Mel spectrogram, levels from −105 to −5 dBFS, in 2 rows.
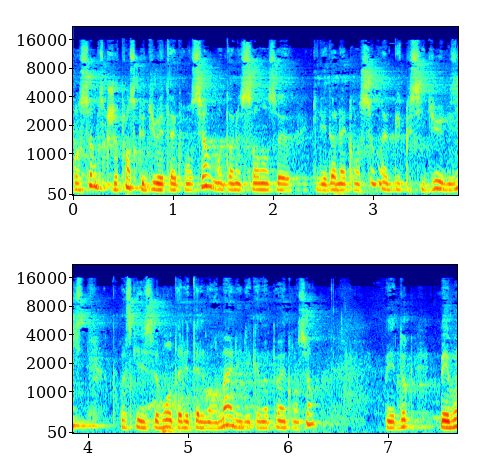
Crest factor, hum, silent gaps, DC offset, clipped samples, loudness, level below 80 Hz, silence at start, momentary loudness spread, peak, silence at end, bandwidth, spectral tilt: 20 dB; none; none; under 0.1%; under 0.1%; -28 LUFS; -52 dBFS; 0 s; 8 LU; -8 dBFS; 0 s; 16.5 kHz; -6 dB/octave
